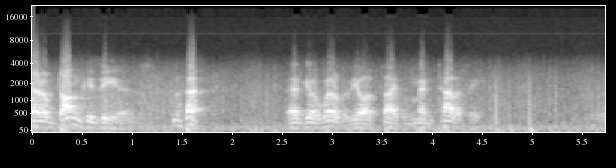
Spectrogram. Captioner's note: laughs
